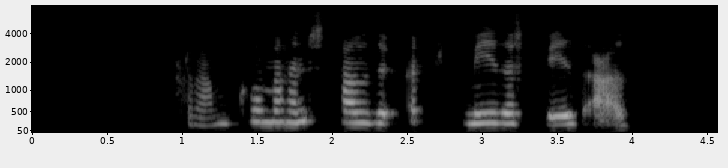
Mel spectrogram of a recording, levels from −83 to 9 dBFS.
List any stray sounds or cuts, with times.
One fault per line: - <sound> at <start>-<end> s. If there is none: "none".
none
